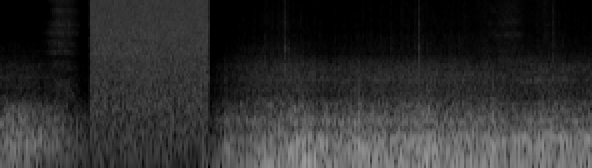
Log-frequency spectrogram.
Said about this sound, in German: Das ist übrigens Regen. Ihr hättet mich gestern fragen können, ob es heute regnet.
